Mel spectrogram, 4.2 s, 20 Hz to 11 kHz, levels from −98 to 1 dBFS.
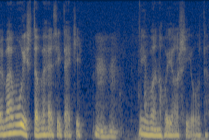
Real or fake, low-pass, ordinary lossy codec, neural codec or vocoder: real; none; none; none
